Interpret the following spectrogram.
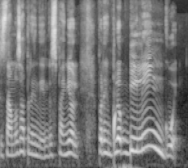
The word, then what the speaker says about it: bilingüe: Por ejemplo, bilingüe. Lleva los dos punticos porque lo pronunciamos con U, bilingüe.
